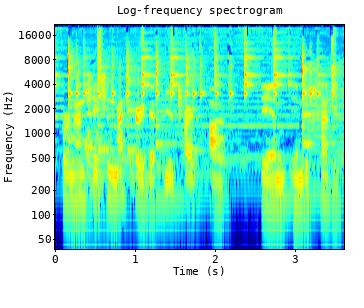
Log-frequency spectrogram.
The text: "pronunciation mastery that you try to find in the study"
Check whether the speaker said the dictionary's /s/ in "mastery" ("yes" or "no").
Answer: no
